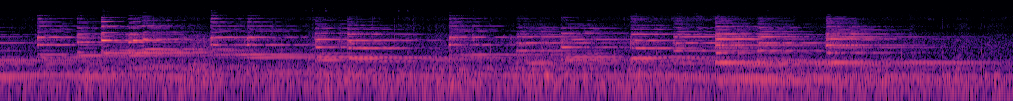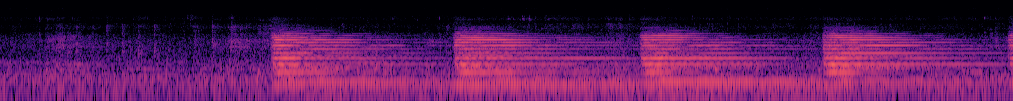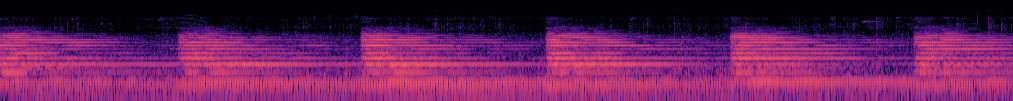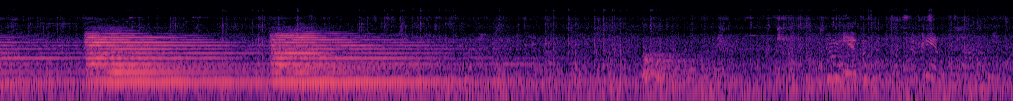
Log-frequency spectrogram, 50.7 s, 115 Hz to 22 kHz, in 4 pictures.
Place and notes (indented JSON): {
  "title": "Place des Héros, Arras, France - Atmosphere on Heroes Square, Arras",
  "date": "2020-01-17 11:56:00",
  "description": "People and chimes in Arras, Heroes Square, Binaural, Zoom H3VR",
  "latitude": "50.29",
  "longitude": "2.78",
  "altitude": "78",
  "timezone": "Europe/Paris"
}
